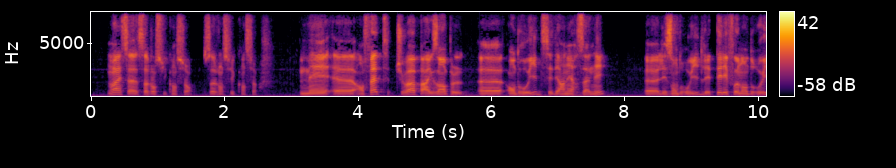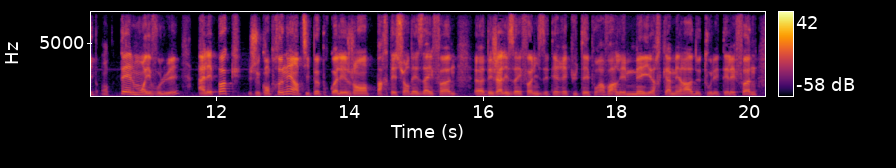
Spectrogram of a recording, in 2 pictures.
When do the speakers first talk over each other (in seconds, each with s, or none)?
none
